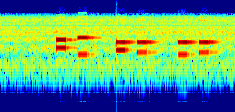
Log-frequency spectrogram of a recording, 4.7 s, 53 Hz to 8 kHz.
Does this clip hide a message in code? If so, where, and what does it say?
Yes: DTMF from 1.1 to 4.2 s, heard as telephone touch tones, dialled by machine, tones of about 190 ms, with room echo. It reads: 03 74 14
